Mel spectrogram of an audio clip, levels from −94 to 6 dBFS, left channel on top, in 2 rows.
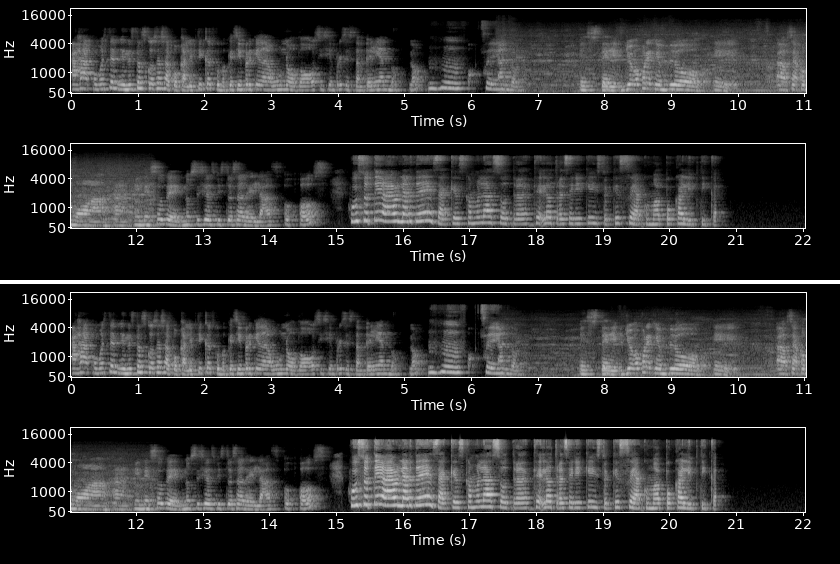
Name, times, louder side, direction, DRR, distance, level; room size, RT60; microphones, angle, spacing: voice 1, 0.0-5.3 6.2-6.8 7.6-10.1 10.6-14.8 17.9-18.0, equal, 5° right, 1.0 m, -30 dB
voice 2, 5.4-5.9 6.2-6.5 8.0-8.1 15.2-20.7, right 7 dB, 55° right, 0.6 m, -24 dB
sound 1, 6.3-12.3, left 3 dB, 80° left, 5.0 m, -45 dB
19.0 x 6.6 x 2.9 m
head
